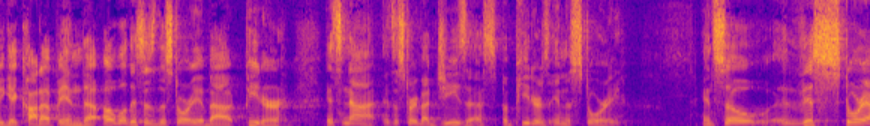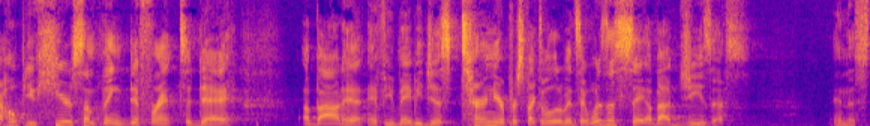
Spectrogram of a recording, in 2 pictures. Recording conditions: large echoing room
